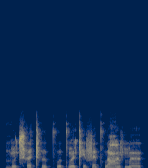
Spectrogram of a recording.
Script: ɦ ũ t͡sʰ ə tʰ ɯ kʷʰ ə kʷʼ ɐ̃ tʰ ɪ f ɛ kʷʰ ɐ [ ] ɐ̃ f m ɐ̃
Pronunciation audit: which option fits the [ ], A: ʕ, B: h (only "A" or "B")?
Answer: A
